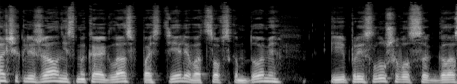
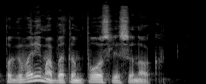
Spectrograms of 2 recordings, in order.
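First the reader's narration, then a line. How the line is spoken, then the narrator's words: Gentle remark. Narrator (Russian): дядя Питер мягко заметил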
